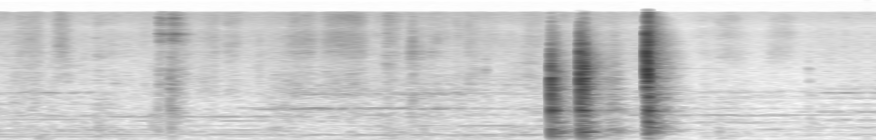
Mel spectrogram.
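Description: Three quick, sharp knocks on a hard tabletop close together, about three seconds in, as objects are handled and set down near the microphone; a small click comes about a second earlier.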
